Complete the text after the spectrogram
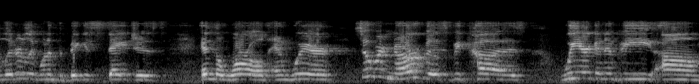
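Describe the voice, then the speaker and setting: Brief: eager woman from Mississippi, bright and forceful, echoey and a bit muffled. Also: on the high side. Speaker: country singer, guest. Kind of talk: casual interview.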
